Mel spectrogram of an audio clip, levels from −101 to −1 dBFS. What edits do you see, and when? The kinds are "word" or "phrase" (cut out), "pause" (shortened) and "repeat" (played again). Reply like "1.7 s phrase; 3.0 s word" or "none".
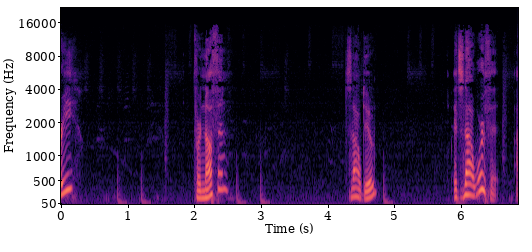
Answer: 4.5 s phrase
